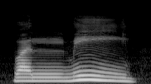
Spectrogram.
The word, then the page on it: Valmi: Sanskrit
